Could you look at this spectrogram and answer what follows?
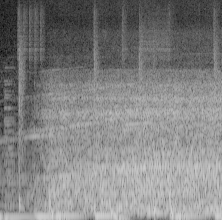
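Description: The exhaust fan at the back of a Flux Beamo laser cutter and engraver starts up with a soft bump, then settles into a steady, close airy whoosh with a faint whine.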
